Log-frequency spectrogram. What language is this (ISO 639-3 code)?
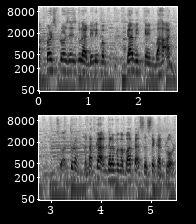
fil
